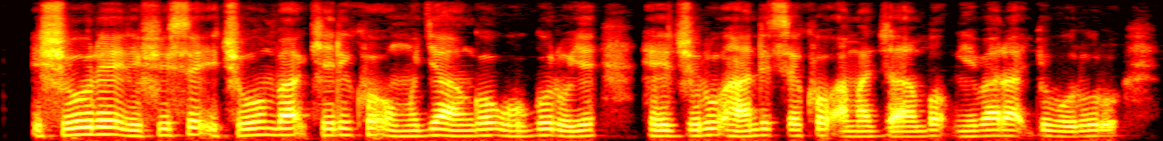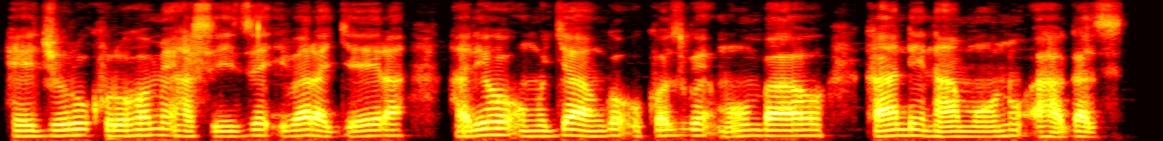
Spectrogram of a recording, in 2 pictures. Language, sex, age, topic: Rundi, male, 25-35, education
